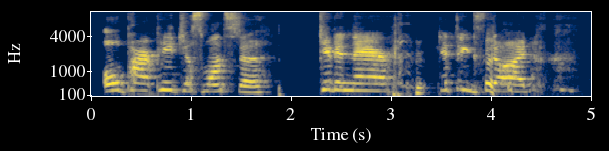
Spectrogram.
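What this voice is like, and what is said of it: Pirate character voice. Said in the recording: “you gotta do it in pirate ... in my pirate voice ... Pirate voice.”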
